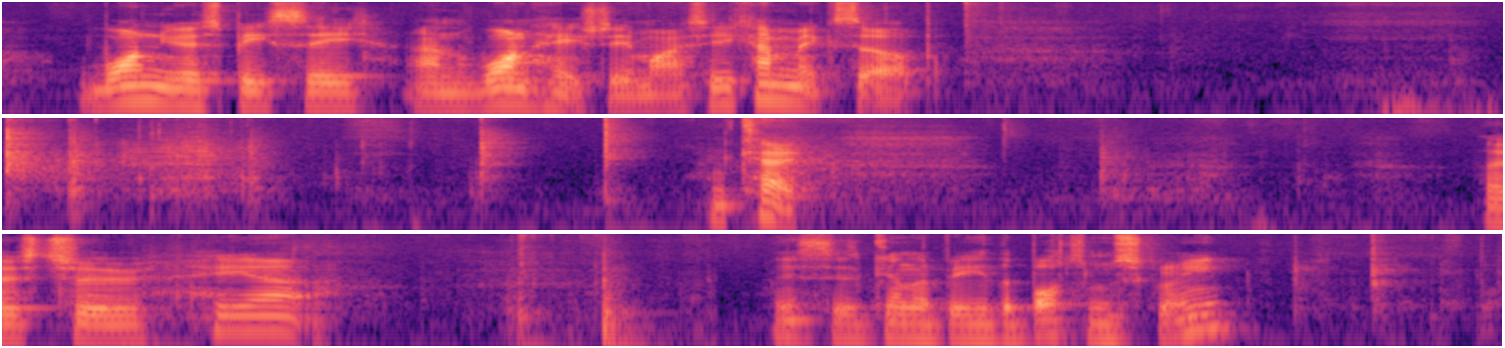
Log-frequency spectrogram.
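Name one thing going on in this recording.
Cables rustle and tap against a desk.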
